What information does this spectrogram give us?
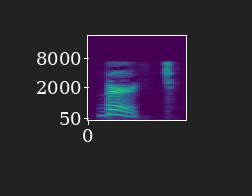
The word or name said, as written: Bert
